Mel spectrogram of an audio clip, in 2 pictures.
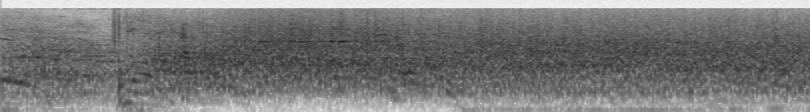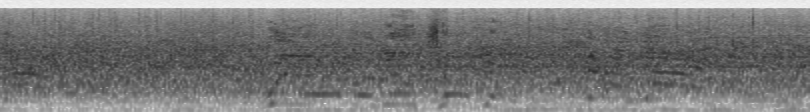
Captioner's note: applause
